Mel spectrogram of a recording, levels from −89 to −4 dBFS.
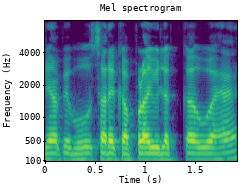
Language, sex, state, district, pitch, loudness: Hindi, male, Jharkhand, Deoghar, 125 Hz, -18 LUFS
